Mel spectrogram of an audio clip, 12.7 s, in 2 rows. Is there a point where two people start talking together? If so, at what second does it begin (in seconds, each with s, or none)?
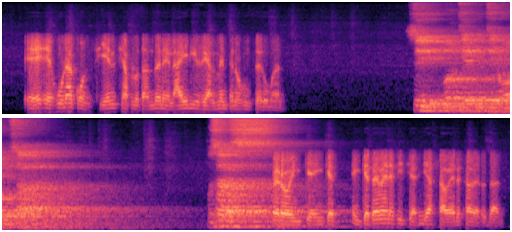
none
